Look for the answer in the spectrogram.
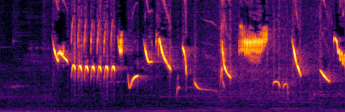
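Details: Black-throated canary in Gianyar, Bali, in daily full song for tutoring: opens with a quick rattling trill, followed by bright rising and falling whistles and chips packed closely together over low steady hum.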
